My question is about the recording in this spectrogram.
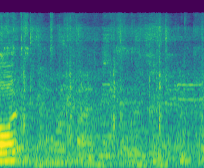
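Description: Low background chatter and room murmur of a busy casino card room, after a nearby voice stops just as it begins.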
